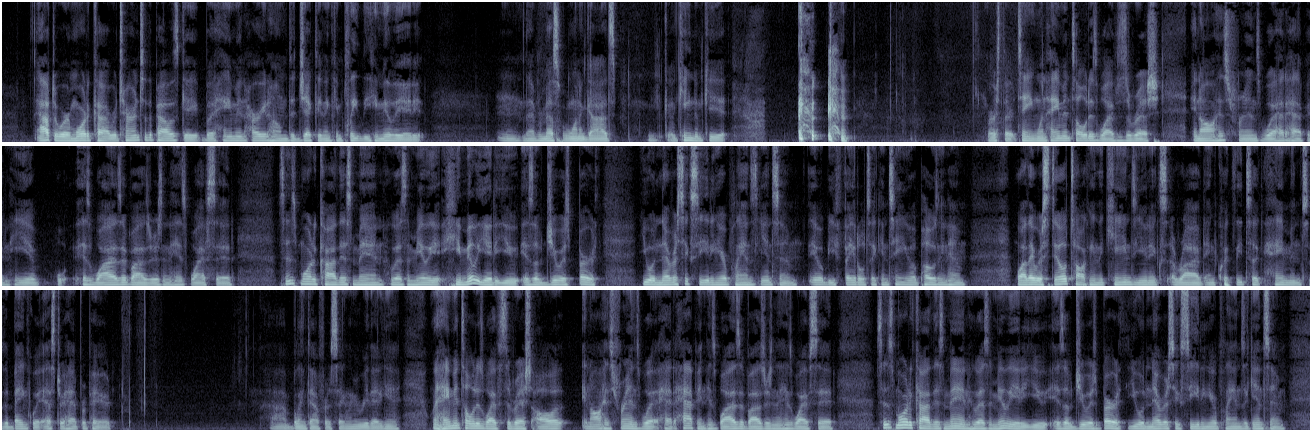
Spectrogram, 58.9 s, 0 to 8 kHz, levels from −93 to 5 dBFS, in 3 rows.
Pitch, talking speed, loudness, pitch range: 110 Hz, 150 wpm, -26 LUFS, 105-115 Hz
